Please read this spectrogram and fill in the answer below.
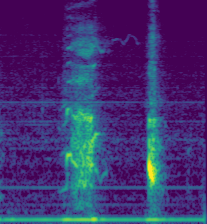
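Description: A woman's stifled laughter: a breathy, wheezing burst just under a second in, then a short, sharp, high squeal about halfway through.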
